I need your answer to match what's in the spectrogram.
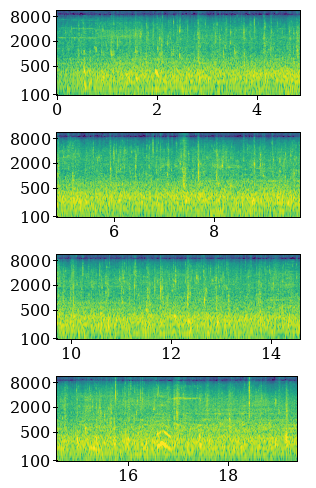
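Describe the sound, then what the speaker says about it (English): Continuous rumble of a boat motoring across water near Poneloya, Nicaragua, with wind buffeting and faint splashing throughout, steady and fairly loud. "that's the boat ride back from the Surfing Turtle Lodge here in Poneloya"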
